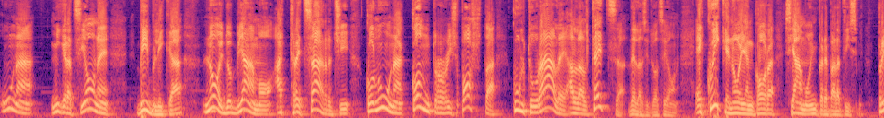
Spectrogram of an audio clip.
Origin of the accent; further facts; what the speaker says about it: Sicily, Italy; come è stato per me che sono siciliano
